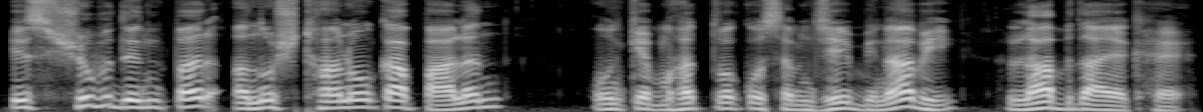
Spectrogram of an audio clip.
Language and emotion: Hindi, neutral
